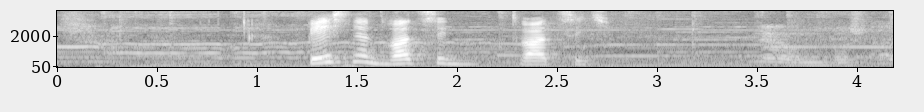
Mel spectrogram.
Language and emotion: Russian, neutral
